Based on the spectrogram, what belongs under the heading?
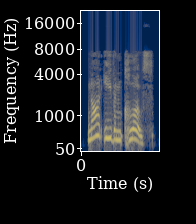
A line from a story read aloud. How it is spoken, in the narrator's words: she says angrily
